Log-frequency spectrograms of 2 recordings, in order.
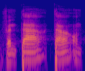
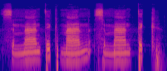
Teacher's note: the last syllable which is suffix is not stressed the stress is on the one before it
